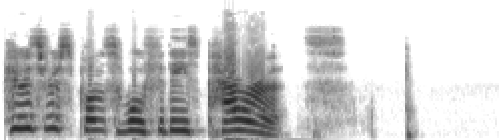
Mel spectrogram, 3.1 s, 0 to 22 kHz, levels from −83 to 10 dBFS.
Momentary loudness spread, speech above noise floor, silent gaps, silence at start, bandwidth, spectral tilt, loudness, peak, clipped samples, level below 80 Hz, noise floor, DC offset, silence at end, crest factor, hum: 19 LU; 59 dB; none; 0.05 s; 15 kHz; -2.5 dB/octave; -11 LUFS; 0 dBFS; under 0.1%; -52 dBFS; -71 dBFS; under 0.1%; 0.55 s; 14 dB; none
